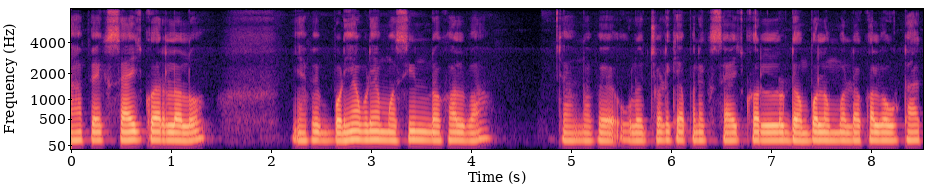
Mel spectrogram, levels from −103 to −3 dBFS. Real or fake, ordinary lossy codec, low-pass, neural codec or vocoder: real; none; none; none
